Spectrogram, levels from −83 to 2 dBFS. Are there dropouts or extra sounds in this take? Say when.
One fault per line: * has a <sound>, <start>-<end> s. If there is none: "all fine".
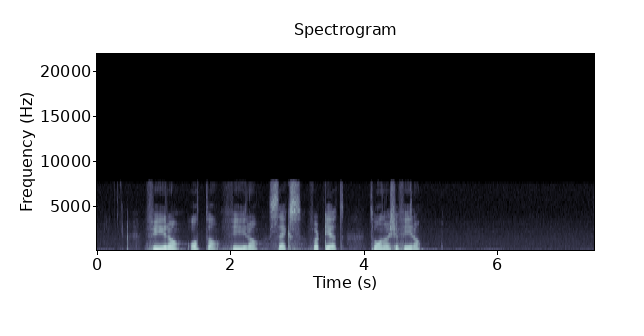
all fine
